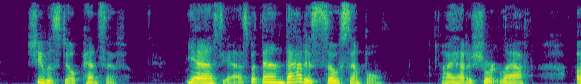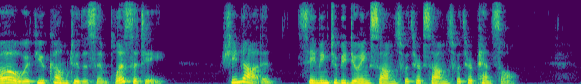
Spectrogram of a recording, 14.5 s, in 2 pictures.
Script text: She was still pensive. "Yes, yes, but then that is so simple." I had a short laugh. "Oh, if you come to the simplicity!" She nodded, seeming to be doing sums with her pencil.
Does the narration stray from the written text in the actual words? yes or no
yes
